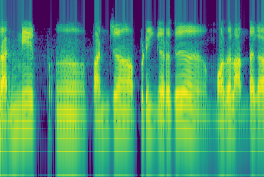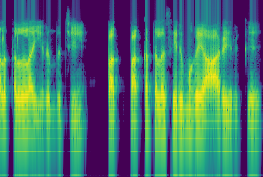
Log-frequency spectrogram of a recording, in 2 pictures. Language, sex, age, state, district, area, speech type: Tamil, male, 30-45, Tamil Nadu, Coimbatore, rural, spontaneous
